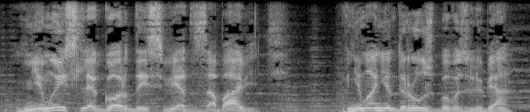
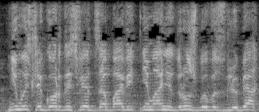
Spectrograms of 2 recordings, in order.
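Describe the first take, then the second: First: It is read expressively, with lively feeling. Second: It is read in a flat, mumbling monotone. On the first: The speaker calls it right. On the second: The speaker calls it wrong.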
